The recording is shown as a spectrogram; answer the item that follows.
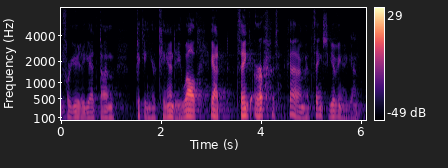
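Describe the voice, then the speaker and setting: A man talks at a moderate pace with an Upper Midwest accent. His intonation is fairly even. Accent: Upper Midwest American. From Milwaukee, Wisconsin, US Midwest. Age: 70s. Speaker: storyteller. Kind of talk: live storytelling. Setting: stage with audience. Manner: halting, many fillers.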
